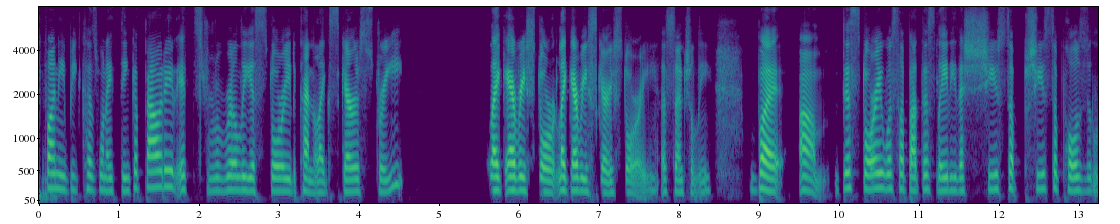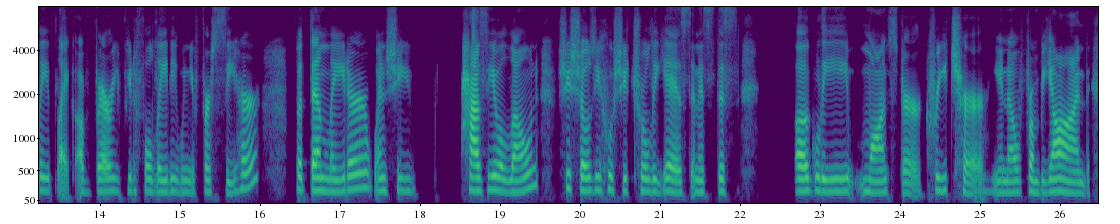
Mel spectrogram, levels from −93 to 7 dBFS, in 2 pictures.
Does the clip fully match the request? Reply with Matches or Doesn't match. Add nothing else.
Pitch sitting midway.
Doesn't match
